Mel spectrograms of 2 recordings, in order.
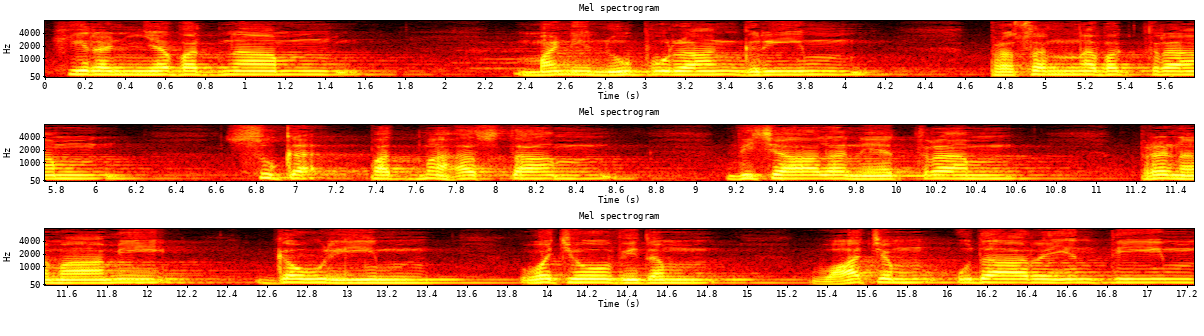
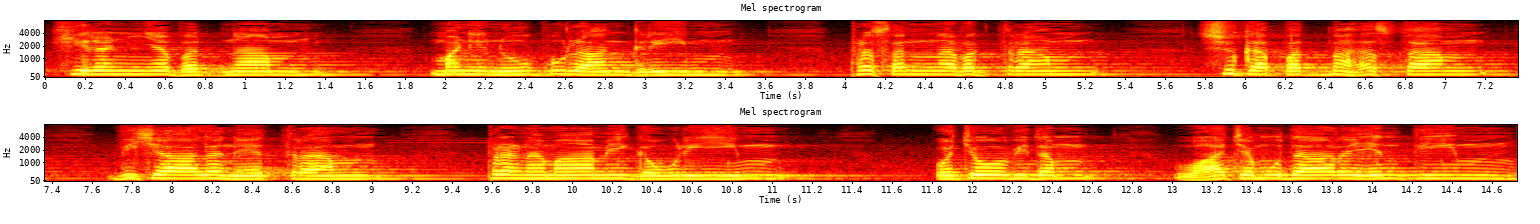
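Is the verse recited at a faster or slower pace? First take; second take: slower; faster. First: The verse is recited slowly and deliberately. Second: The verse is recited at a faster, normal pace.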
